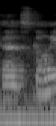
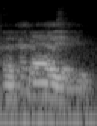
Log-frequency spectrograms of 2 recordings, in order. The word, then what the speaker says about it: Scullion: Scully, am I pronouncing that right? Scullion. Yep, Scullion, correct.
